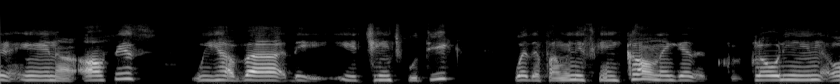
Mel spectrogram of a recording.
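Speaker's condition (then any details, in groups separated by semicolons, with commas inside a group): Cerebral palsy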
